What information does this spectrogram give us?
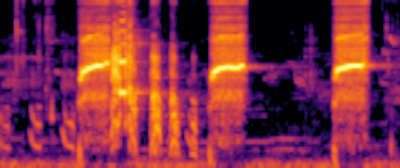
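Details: Female grey francolin calling: three loud, shrill, harsh bursts, each with a thin whistled tone running through it, spaced roughly a second apart over a quiet background.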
